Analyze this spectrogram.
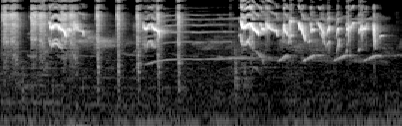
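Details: Caged Oriental magpie-robin, five days after being bought, sings excitedly in response to a played hwamei recording: bright, high, varied whistles, sweet slurred notes and a few sharp clicks, then a rapid run of rising and falling warbled phrases.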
